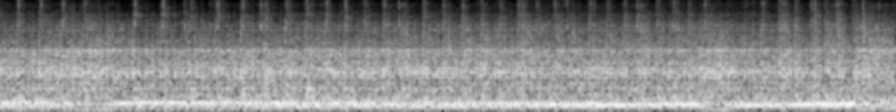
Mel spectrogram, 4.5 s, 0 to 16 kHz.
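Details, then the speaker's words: 1974 Johnson 440 snowmobile, 309 original miles, sat for decades, fuel line pinched off after flooding: loud busy two-stroke running with ragged uneven burble; clearing out after being badly flooded. "Now that was that was pretty flooded, but okay. the zero compression. Not not a problem. It's just couldn't tug it fast enough with THE ELECTRIC START."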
